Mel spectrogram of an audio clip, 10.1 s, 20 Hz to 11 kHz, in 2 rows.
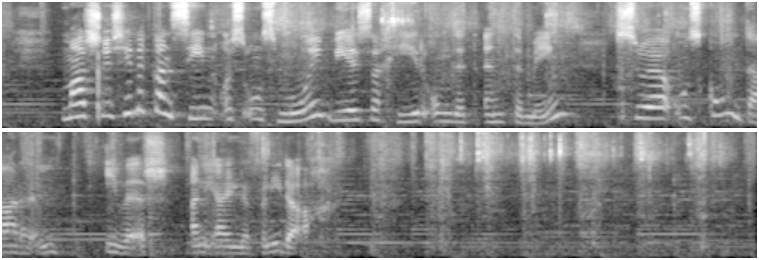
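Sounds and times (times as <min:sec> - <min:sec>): soft background music: 0:00.0 - 0:10.0
wooden spoon stirring granola in bowl: 0:00.7 - 0:10.0.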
